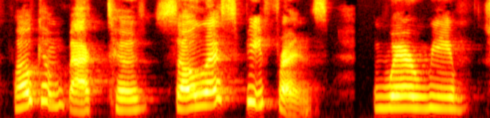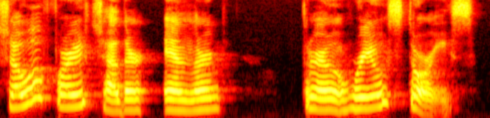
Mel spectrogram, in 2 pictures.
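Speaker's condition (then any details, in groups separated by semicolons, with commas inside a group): Cerebral palsy; hard to talk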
